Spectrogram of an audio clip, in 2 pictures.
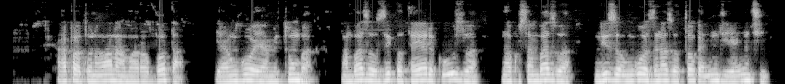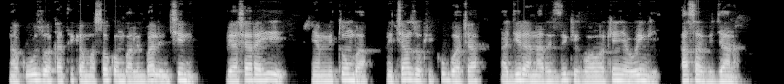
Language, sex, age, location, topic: Swahili, male, 25-35, Wajir, finance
